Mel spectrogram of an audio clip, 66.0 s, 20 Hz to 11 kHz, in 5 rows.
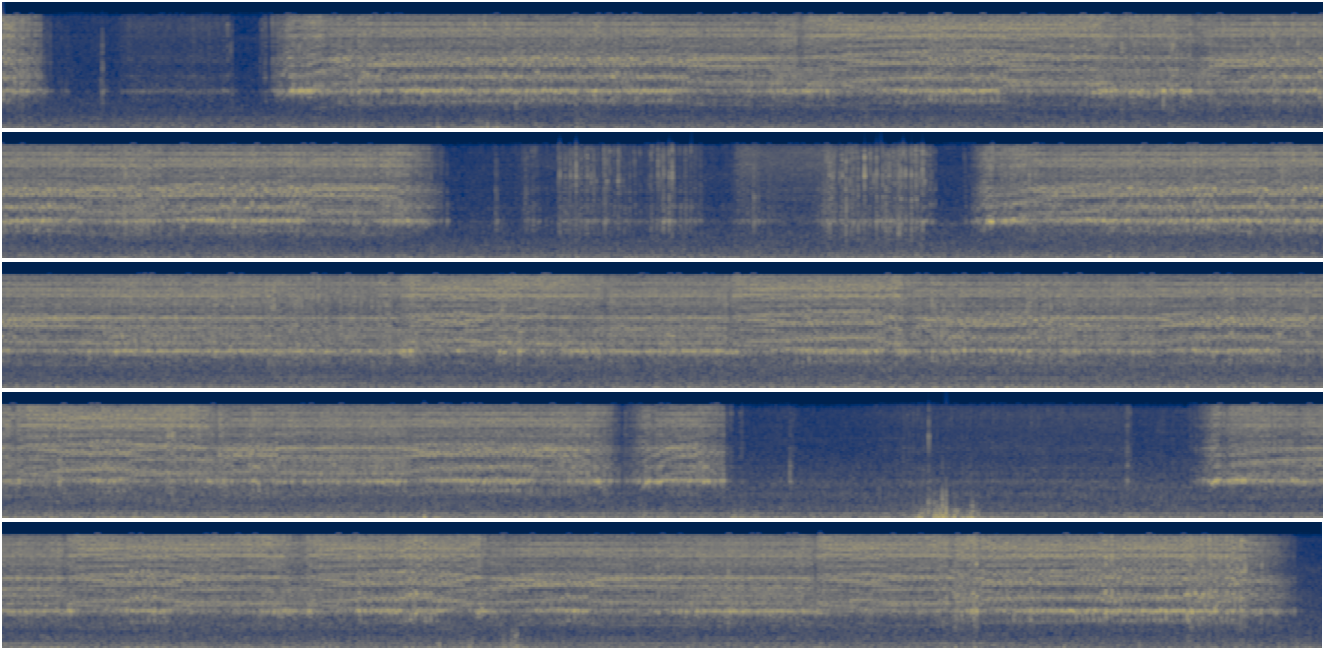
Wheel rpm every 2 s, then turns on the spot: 30, 90, 160, 160, 160, 160, 160, 160, 110, 20, 20, 80, 160, 160, 160, 160, 160, 160, 160, 160, 160, 160, 130, 40, 10, 30, 160, 160, 160, 160, 160, 160, 100.
0-2 18-22 46-50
